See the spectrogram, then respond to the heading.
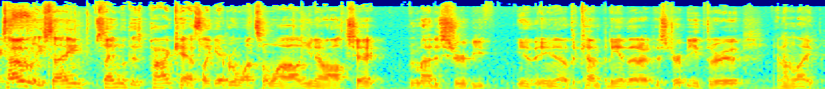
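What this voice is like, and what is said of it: Southern US Alabama accent. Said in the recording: “this guy with this accent from Northport, Alabama”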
